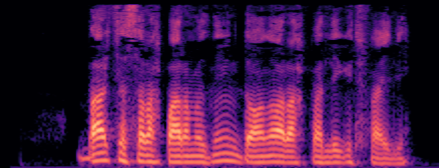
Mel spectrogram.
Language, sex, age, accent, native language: Uzbek, male, 25-34, Jizzax, Uzbek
